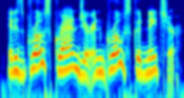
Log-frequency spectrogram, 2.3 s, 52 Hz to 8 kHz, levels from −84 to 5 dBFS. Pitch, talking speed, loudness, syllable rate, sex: 210 Hz, 210 wpm, -17 LUFS, 5.2 syllables/s, female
